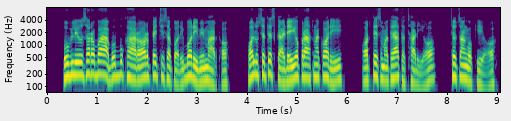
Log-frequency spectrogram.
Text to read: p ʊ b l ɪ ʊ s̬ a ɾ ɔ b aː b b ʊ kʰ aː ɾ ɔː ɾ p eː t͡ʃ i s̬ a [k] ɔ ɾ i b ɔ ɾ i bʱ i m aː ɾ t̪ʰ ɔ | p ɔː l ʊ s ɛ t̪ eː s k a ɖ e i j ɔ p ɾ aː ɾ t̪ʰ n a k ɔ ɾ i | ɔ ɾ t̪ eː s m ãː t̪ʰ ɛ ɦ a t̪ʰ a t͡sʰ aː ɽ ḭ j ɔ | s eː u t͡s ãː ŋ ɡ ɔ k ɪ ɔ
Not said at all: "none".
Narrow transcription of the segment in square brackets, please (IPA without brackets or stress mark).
k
